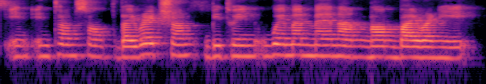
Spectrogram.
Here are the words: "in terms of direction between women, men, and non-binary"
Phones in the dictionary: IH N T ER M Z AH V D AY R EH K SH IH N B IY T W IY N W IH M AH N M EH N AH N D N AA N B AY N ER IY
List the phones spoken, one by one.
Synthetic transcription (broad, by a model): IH N T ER M S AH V D AY R EH K SH IH N B IY T W IY N W IH M AH N M EH N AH N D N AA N B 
